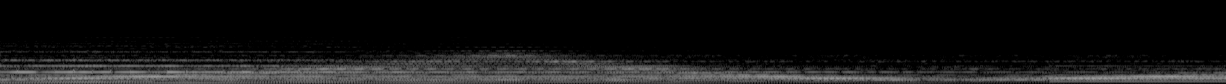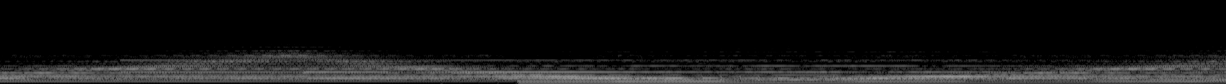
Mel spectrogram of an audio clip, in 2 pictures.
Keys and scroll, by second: 13.2-14.1 typing, 17.4-18.1 typing.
